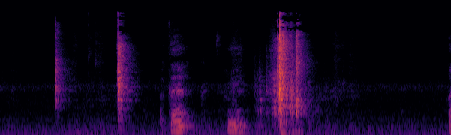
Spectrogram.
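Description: A man's breath and short wordless vocal sounds, a few separate bursts with the loudest, a breathy one, nearly four seconds in.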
